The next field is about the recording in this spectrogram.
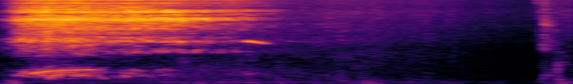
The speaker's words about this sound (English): Breathing in.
